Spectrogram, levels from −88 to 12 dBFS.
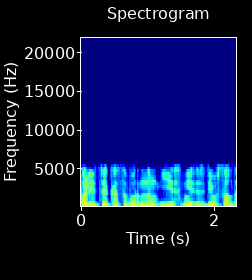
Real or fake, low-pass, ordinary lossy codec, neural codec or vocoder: real; 5.4 kHz; none; none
